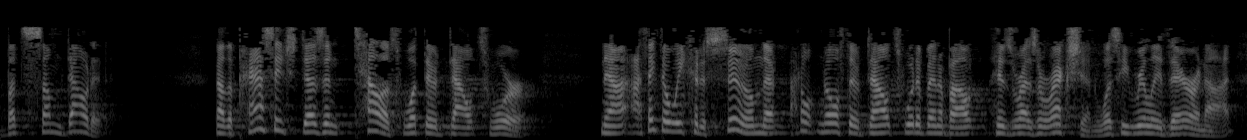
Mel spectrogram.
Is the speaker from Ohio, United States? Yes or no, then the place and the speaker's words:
yes; Columbus, Ohio, United States; I'm from Columbus, Ohio.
